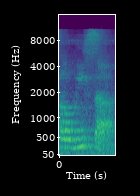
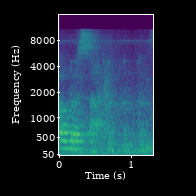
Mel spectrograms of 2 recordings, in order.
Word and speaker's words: Elisa: My name is Elisa, not Alyssa.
